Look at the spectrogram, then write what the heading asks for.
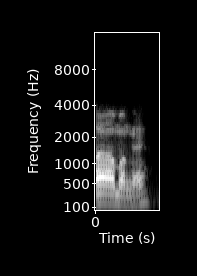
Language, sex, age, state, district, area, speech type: Tamil, male, 45-60, Tamil Nadu, Madurai, rural, conversation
